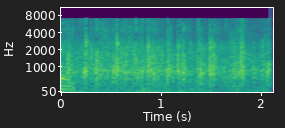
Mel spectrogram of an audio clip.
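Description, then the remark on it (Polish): A street crowd at a demonstration for peace and against terrorism applauds outdoors, with dense, steady clapping at an even loudness throughout and a murmur of voices mixed in. “Po tych oklaskach nastąpiła chwila ciszy.”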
